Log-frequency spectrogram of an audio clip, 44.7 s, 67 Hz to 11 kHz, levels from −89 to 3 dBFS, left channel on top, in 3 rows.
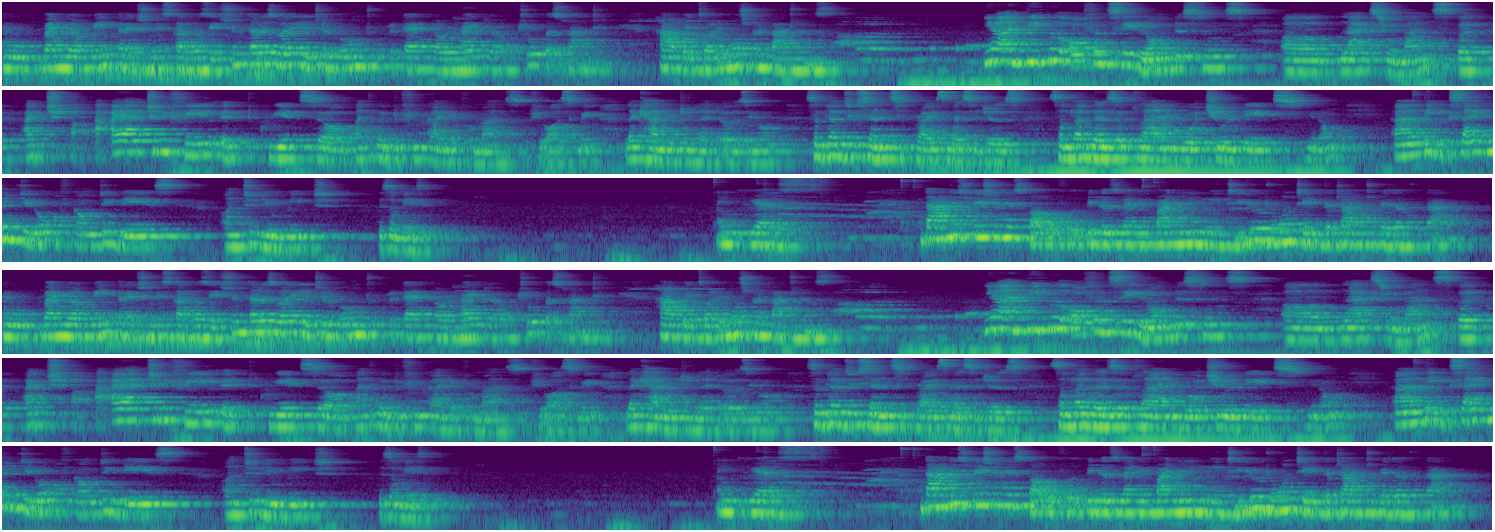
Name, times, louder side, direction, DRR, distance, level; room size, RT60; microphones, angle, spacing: voice 1, 0.0-6.0 6.5-9.0 9.6-9.8 37.0-37.9 38.5-44.2, equal, 5° right, -4 dB, 0.7 m, -23 dB
voice 2, 9.1-12.4 12.8-14.7 15.1-17.2 17.6-22.6 23.0-25.1 25.4-28.3 28.8-31.5 32.0-33.1 33.6-34.2 38.3-38.7, left 1 dB, 45° left, -3 dB, 0.5 m, -24 dB
5.0 x 2.3 x 4.1 m, 1.3 s
head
